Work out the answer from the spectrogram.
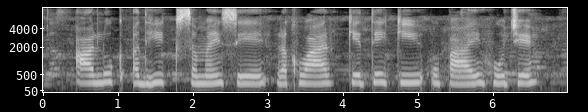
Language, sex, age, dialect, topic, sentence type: Magahi, female, 18-24, Northeastern/Surjapuri, agriculture, question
